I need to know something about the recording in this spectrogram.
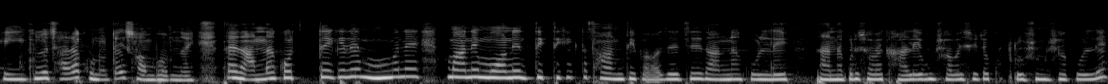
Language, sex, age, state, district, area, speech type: Bengali, female, 30-45, West Bengal, Hooghly, urban, spontaneous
